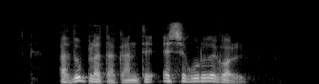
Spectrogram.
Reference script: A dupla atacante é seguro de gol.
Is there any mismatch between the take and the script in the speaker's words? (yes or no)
no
